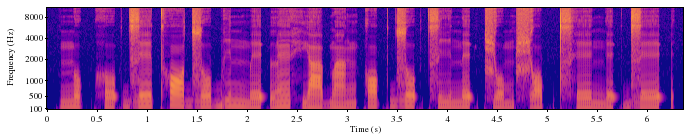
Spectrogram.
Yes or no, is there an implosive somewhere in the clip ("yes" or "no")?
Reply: no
